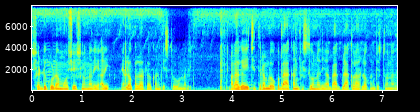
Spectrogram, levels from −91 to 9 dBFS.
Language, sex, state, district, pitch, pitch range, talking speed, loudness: Telugu, male, Telangana, Mahabubabad, 110 Hz, 105-115 Hz, 190 wpm, -23 LUFS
